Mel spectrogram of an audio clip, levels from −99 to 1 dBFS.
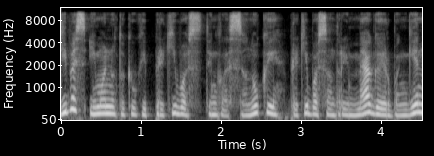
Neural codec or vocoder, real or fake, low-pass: none; real; 9.9 kHz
